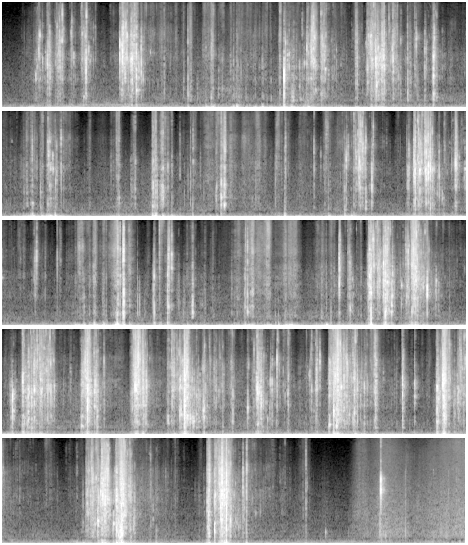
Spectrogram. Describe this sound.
water spritzer bottle handling water slosh
bottle, handling, water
